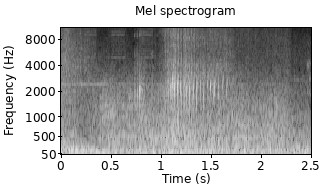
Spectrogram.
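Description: A tank's main gun fires in the World of Tanks video game, with a T32 heavy tank in play. A loud, continuous rumbling boom fills the clip, with a brief brighter burst in the middle.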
